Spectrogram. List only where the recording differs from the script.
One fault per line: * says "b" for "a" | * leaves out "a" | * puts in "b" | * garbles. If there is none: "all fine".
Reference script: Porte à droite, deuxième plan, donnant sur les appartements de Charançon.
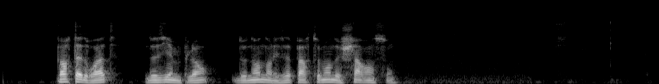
* says "dans" for "sur"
